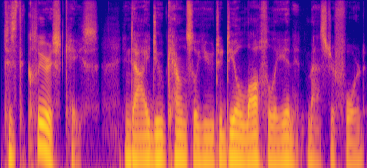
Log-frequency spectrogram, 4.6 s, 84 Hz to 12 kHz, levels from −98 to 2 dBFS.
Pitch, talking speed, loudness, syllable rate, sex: 100 Hz, 210 wpm, -18 LUFS, 5.0 syllables/s, male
